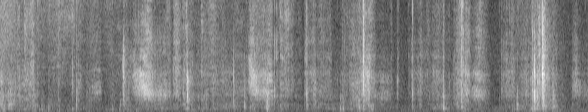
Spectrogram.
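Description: Sheets of sticker paper being handled and a page turned in a discbound book: a string of short paper rustles and soft taps.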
